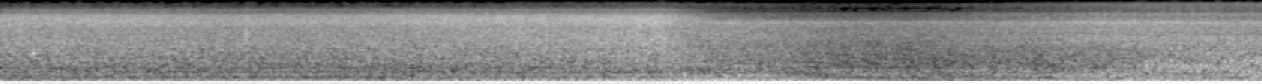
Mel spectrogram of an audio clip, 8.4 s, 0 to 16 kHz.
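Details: Nissan Navara VG30 V6 first start after swapping 180cc side-feed injectors for LS2 42lb 440cc top-feed injectors, tune updated by laptop: steady, deep, even hum, no misfire or ticking, idle smoothing slightly; normal idle.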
